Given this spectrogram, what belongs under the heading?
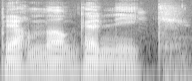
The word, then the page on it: permanganique: /pɛʁ.mɑ̃.ɡa.nik/; France (Île-de-France)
